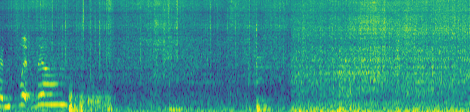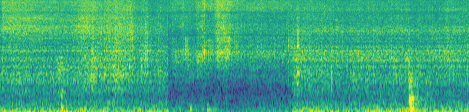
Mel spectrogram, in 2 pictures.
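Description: Chicken pieces being flipped in a pan while cooking beer braised chicken: a few clunks and scrapes at first, then a steady, fairly loud sizzle that swells and continues, with occasional faint talk.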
